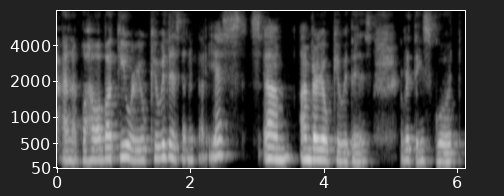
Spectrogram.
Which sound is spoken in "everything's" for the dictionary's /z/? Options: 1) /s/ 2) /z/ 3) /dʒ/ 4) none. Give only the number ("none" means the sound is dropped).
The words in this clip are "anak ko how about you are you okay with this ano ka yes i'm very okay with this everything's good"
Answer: 1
